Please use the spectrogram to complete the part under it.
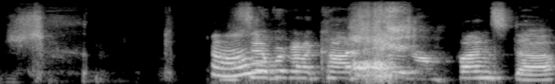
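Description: A single sharp sneeze sounds near the start, close and loud, followed by a pause and then people talking.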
